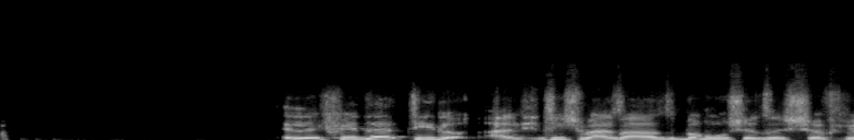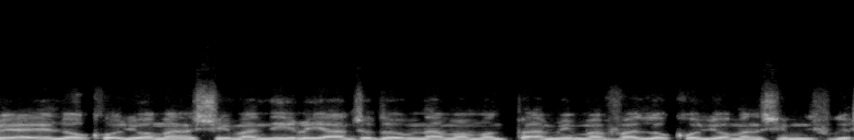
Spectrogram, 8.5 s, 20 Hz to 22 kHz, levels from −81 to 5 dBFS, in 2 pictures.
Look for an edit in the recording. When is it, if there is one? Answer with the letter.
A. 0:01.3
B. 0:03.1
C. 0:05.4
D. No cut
B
